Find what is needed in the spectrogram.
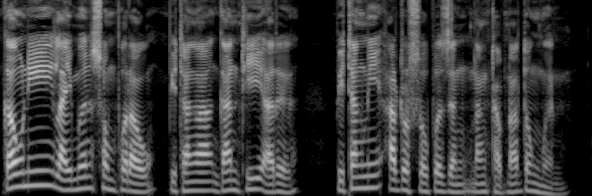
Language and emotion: Bodo, neutral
